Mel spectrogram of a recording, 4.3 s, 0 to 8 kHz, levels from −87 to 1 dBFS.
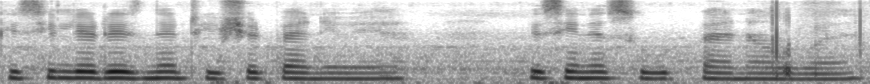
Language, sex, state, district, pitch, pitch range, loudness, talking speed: Hindi, female, Haryana, Jhajjar, 215 Hz, 205-225 Hz, -20 LUFS, 180 wpm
